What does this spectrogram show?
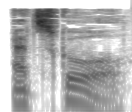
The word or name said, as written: At school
